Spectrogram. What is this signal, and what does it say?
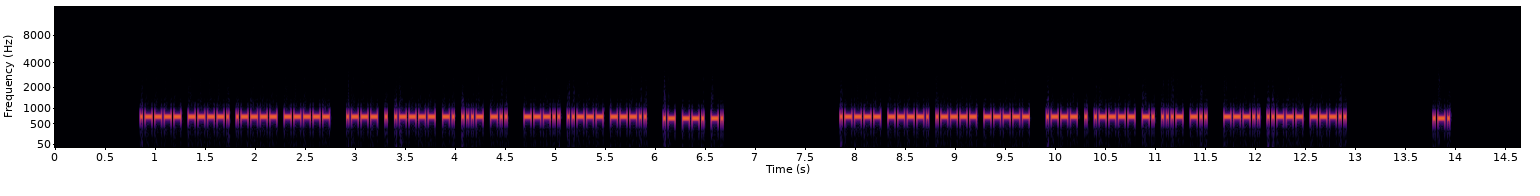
Morse code, heard as a keyed tone, about 49 wpm, 700 Hz. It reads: 1910 JE1NVD 828 AGN 1910 JE1NVD 828 R
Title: Worked All Europe DX Contest - QTC Exchange with Repeats - 50wpm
